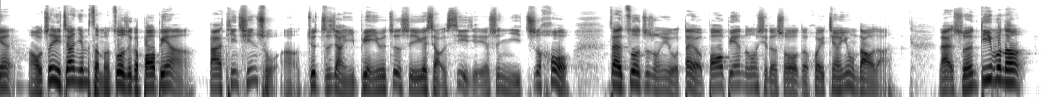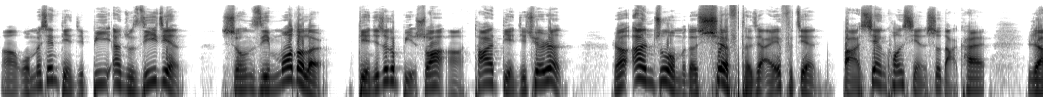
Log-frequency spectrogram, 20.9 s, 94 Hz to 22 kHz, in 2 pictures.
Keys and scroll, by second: 9.6 alt+s, 9.9 space, 10.3 alt+s, 11.1 b, 11.5 z, 17.1 z, 18.1 shift+f.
